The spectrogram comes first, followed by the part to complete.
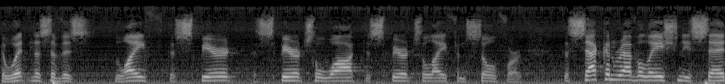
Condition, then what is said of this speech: None; typical speech.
